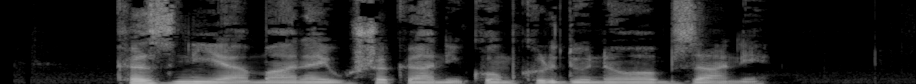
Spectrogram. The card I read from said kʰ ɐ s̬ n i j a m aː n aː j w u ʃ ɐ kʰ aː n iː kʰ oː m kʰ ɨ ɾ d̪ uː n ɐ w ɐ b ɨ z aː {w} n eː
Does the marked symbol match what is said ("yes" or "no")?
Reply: no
